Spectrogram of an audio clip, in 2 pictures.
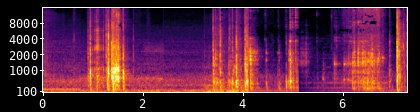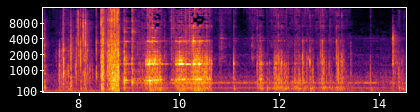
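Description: Plastic snack wrappers crinkling, then wrapped Reese's peanut butter cups poured into a tall glass canister, clattering and clinking against the glass in several bursts.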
